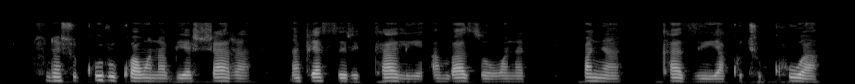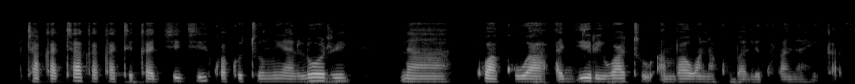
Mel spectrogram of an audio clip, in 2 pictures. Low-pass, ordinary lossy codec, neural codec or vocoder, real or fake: 7.2 kHz; Opus, 32 kbps; none; real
